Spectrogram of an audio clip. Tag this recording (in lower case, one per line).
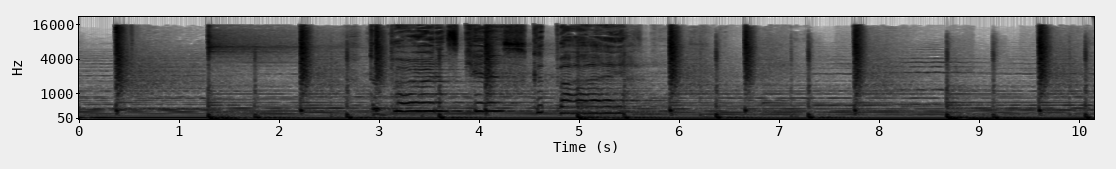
music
